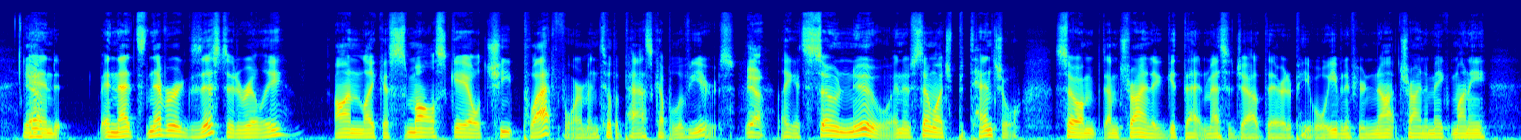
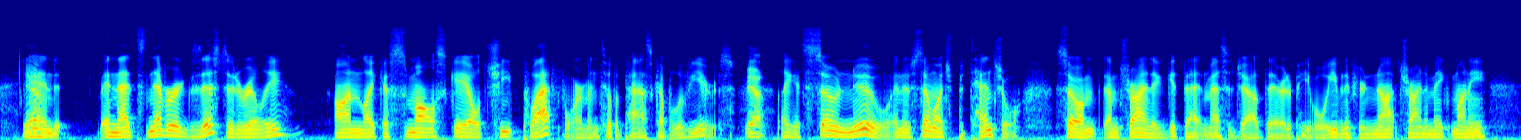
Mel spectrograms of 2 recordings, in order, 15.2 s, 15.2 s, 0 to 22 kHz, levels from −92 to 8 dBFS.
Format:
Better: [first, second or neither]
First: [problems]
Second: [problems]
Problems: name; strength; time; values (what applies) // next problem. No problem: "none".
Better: first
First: none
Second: muffled; very; fading above 3.5 kHz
